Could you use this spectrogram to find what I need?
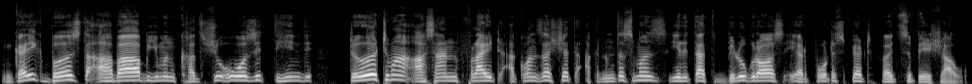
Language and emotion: Kashmiri, neutral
